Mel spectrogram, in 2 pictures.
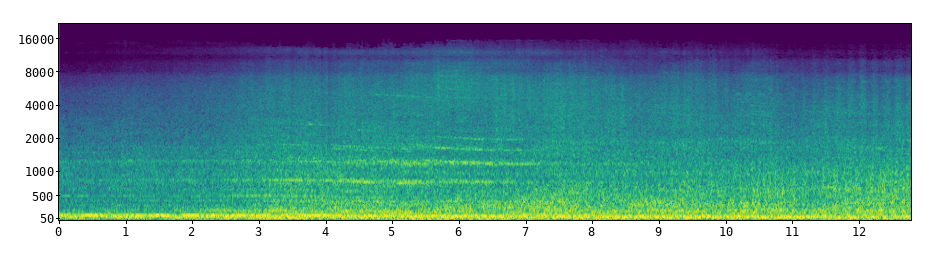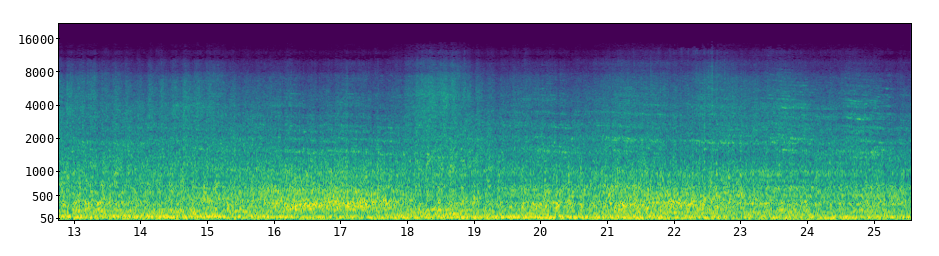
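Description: Norfolk Southern diesel freight train passing close by: the locomotives' low rumble at first, then a long string of freight cars rolling past with a steady clickety-clack of steel wheels on the rails.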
